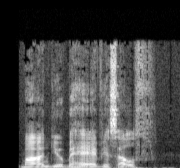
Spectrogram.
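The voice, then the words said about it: Uncanny impression of Percy. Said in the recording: “in an uncanny impersonation of Percy”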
